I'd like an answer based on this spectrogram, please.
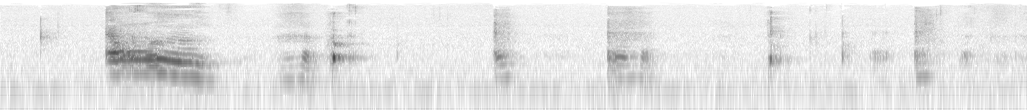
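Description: A young baby coos and babbles, broken by several short, sharp catches in the breath: infant hiccups, with a steady low hum behind.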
